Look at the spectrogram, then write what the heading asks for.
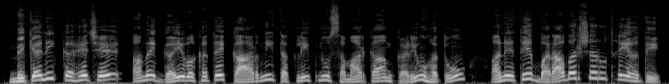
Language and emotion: Gujarati, surprised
